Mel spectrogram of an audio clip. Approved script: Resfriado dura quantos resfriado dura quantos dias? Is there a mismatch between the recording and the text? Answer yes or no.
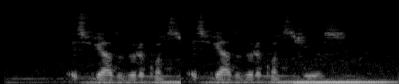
no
